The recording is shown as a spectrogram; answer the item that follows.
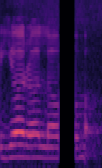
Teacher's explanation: इनका उच्चारण जीभ, तालु, दांत और होठों के निकट आने से होता है, किंतु श्वास में रुकावट कम होती है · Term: अंतस्थ व्यंजन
